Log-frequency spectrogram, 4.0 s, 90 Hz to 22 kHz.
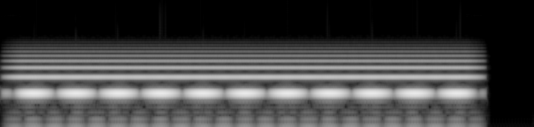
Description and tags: Warm Horn G4
An analog synth horn with a warm, friendly feel to it. This is the note G in the 4th octave. (Created with AudioSauna.)
synth, warm, horn, brass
